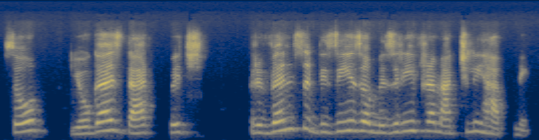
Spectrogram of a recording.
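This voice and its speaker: A woman leading a casual scripture study group over a video call, explaining terms patiently and reading passages slowly. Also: a little high. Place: home, remote meeting.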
